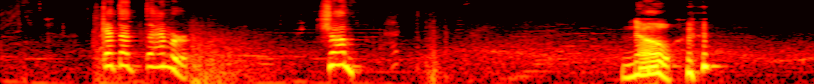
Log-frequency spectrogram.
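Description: A young man speaks in short excited bursts close to a microphone.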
